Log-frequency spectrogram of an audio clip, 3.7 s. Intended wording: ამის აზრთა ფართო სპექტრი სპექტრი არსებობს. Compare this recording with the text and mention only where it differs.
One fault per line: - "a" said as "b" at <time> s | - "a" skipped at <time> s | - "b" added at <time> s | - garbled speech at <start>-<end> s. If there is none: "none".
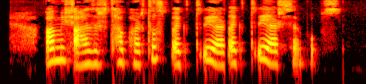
none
